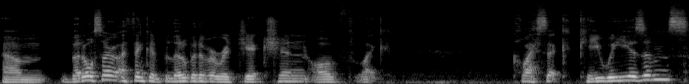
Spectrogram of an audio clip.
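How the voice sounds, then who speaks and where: Speaking at a very slow pace, a man has a fairly high pitch. His tone is dark and mellow, with lively intonation. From New Zealand (Hamilton). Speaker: podcast producer. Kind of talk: casual chat. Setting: studio. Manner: halting.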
